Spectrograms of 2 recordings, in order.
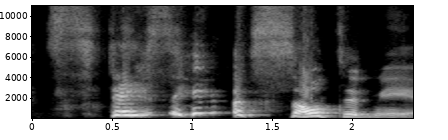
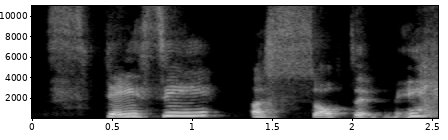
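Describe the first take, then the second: First: Loud, high, very slow proclamation; mock-outraged headline, stretched and loud; all big letters. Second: Very slow, drawn-out accusation breaking into laughter; mock-solemn writing-out that dissolves into giggles; laughing accusation. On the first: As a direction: blare each word like giant capital letters. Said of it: "in all big letters". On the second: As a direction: spell it out slowly, then crack up. Laughing at own written accusation.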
